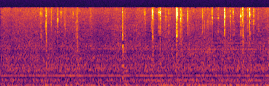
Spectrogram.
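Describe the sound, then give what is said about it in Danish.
Rapid, irregular clicks of typing on a computer keyboard as someone writes text in a set format (a number, a comma, then text), fairly quiet, with a steady low hum underneath and no talking. “Så det jeg har mulighed for nu, det er at lave en eval, og så skrive tekst, og så skrive det i det format, som vi besluttede, det skal være.”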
